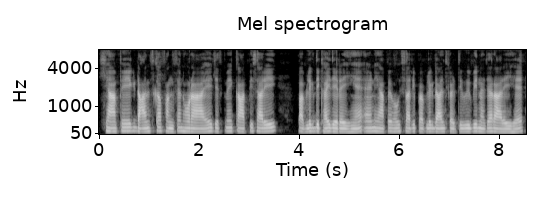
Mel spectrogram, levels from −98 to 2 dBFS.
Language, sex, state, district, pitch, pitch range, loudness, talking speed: Hindi, male, Jharkhand, Jamtara, 115 Hz, 110-120 Hz, -21 LUFS, 210 wpm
